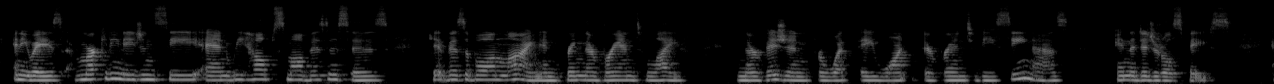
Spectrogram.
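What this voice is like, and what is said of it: Hoarse, nearly lost voice. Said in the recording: “I have lost my voice completely. I woke up like this morning.”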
